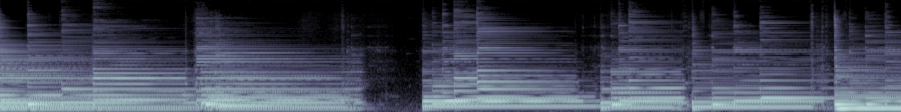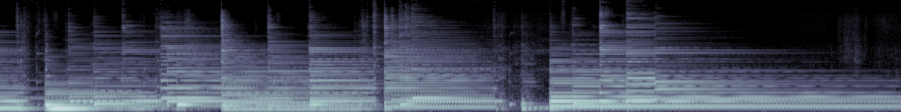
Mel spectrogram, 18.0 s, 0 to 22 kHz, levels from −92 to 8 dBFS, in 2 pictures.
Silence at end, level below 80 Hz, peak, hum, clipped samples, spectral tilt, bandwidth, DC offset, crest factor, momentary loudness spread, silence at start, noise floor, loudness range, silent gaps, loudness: 0 s; -40 dBFS; -4 dBFS; none; under 0.1%; -7.5 dB/octave; 14 kHz; under 0.1%; 16 dB; 11 LU; 0 s; -57 dBFS; 4 LU; none; -20 LUFS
